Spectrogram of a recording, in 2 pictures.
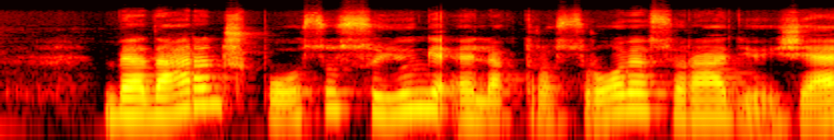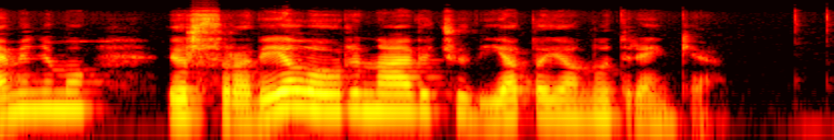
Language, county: Lithuanian, Vilnius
